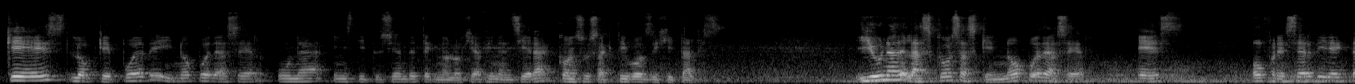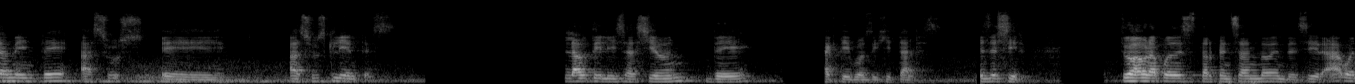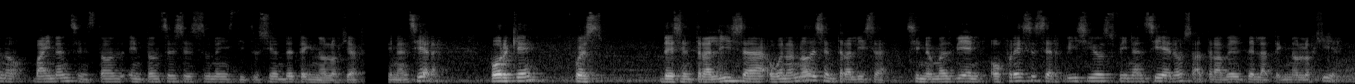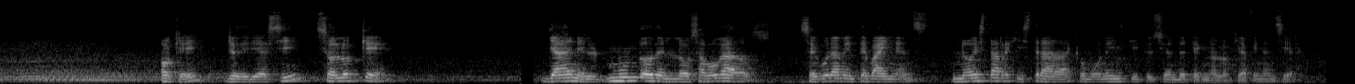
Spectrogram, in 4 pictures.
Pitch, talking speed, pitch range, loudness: 135 Hz, 110 wpm, 125-155 Hz, -32 LUFS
